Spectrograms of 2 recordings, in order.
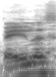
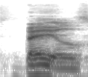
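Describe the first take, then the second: First: The name is said like 'bayless', not 'bales'. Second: The name is said like 'bales', as in cricket. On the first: The speaker calls it wrong. "Biwali Bayless is not Bayless" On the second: The speaker calls it right. "it's Bales, like cricket Bales"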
